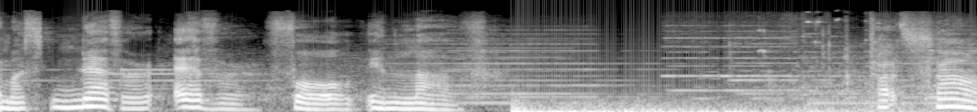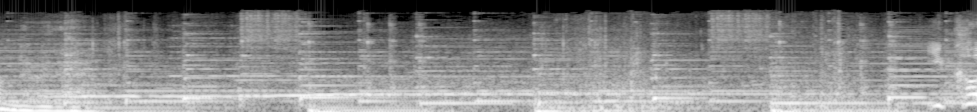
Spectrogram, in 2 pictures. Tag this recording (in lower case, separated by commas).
music, tick, speech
